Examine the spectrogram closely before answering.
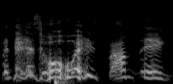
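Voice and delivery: high, loud laughing exasperation; exasperated laugh at her situation; bitter laugh. Real, not acted. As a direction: laugh it out in disbelief.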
